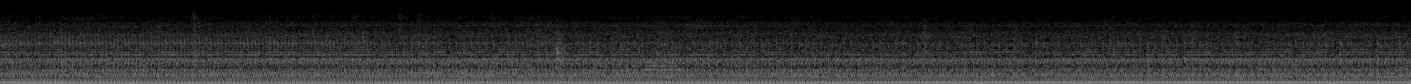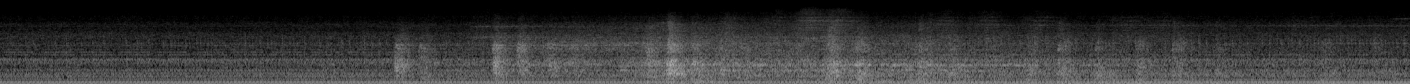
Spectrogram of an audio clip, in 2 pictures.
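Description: Inside a standing Yokkaichi Asunaro Railway narrow-gauge electric railcar, heard from near the floor: a steady low hum from the car's onboard equipment. About 18 seconds in a run of clicks and knocks begins, with a burst of hissing a few seconds later.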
